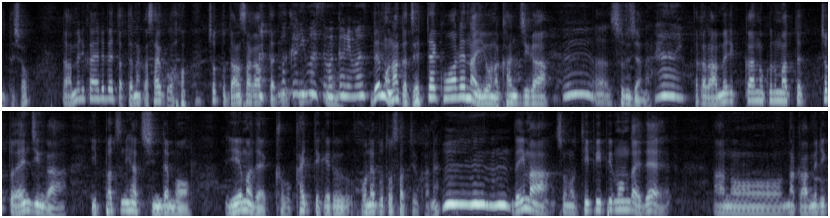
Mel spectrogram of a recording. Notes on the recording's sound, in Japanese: 今週は「ル・ボランカーズミート2014」で行われた公開録音の模様をお届けします！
